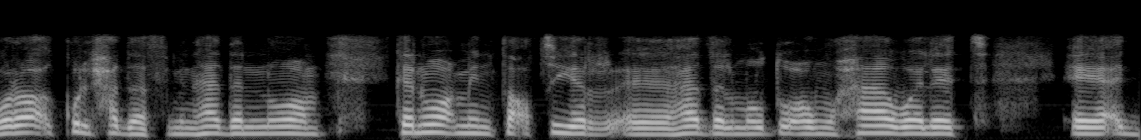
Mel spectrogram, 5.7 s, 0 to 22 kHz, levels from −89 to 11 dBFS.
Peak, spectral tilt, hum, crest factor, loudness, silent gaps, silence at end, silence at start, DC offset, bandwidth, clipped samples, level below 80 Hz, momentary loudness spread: -4 dBFS; -6.5 dB/octave; none; 16 dB; -20 LUFS; none; 0 s; 0 s; under 0.1%; 8 kHz; under 0.1%; -68 dBFS; 6 LU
